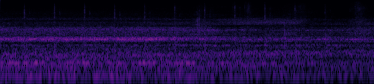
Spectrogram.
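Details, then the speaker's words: Portable diesel tent heater running after start-up, near the exhaust: steady rushing fan and burner roar with a faint hum and light regular ticking about four a second; still clicking but much quieter now, running normally. "see it's not too loud I can still hear the clicking but it's gotten a lot quieter this thing's going to be sick"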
